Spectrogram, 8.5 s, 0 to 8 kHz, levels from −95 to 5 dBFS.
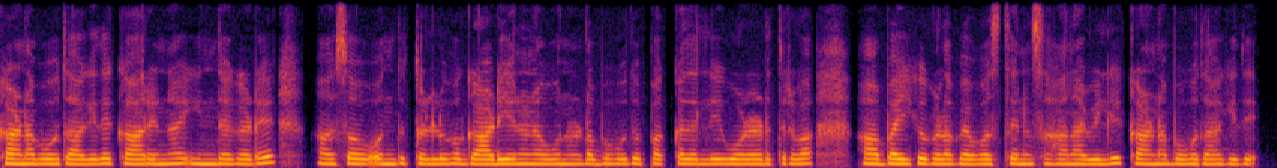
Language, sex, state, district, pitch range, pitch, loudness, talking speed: Kannada, female, Karnataka, Raichur, 220-230 Hz, 225 Hz, -16 LUFS, 125 wpm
